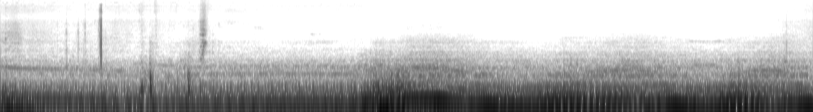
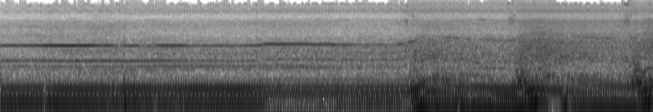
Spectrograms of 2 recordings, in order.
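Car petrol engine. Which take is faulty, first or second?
first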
